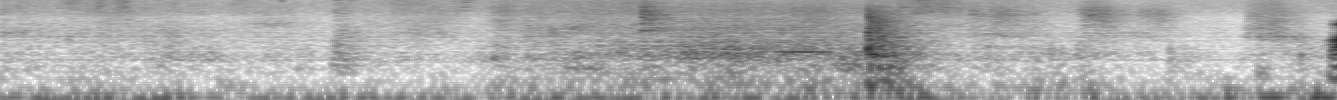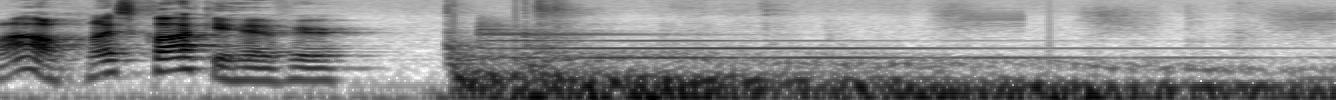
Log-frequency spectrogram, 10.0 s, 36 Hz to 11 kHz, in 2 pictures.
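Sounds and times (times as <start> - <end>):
chair scraping: 1.8 - 4.0.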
